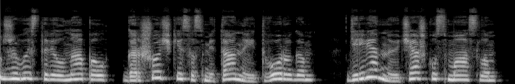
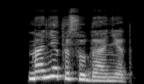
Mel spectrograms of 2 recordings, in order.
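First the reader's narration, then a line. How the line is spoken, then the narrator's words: Soldier's cheerful speech. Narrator (Russian): весело сказал солдат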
